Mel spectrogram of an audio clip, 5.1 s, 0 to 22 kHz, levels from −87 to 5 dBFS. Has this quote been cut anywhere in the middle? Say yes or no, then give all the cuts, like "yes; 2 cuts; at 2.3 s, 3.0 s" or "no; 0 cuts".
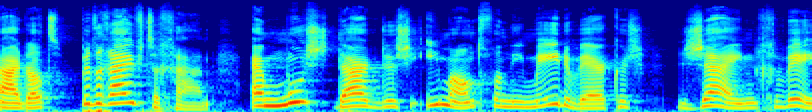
no; 0 cuts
